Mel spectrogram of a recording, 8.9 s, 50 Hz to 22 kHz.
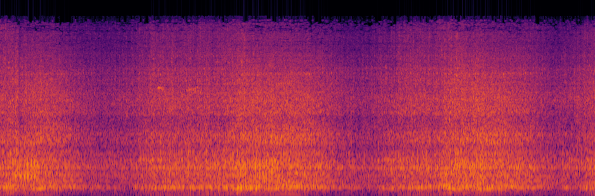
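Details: VW camper 1600 twin-port air-cooled engine idling cold: slowly surging idle with a rattly knock that goes away when warmed up; not fan or alternator related, cause unknown.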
